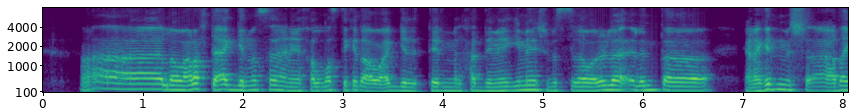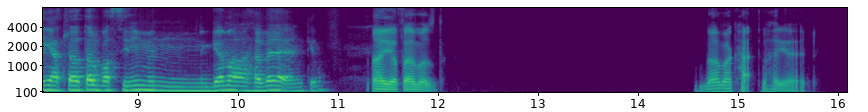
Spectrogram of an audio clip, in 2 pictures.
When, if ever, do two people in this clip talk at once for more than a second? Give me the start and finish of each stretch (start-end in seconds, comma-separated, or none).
none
